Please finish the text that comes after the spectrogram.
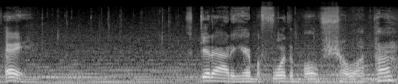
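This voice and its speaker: An actor playing a brash, hot-tempered 1930s mobster with an American accent and slangy, streetwise talk in a crime game. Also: male voice, medium pitch, normal speed, over music, lightly acted. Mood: weary. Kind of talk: cinematic crime game dialogue.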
